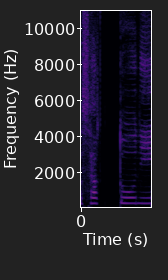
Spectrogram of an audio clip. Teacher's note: 겹자음, 종성에 오는 겹자음은 대표음 기역이 남습니다. 그래서 여기서 뒤에 오는 디귿이 된소리로 바뀌어서 삭돈이 올바른 발음입니다.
